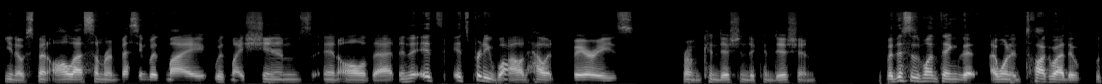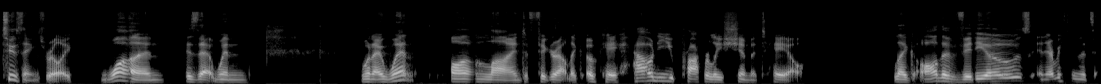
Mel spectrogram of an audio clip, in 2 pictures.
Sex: male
